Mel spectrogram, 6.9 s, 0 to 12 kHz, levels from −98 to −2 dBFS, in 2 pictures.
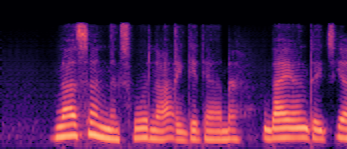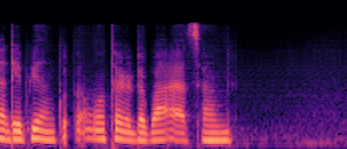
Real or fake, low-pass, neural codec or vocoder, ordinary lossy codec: fake; 7.2 kHz; codec, 16 kHz, 0.5 kbps, X-Codec, HuBERT features, trained on balanced general audio; none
